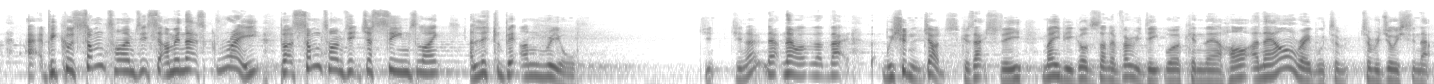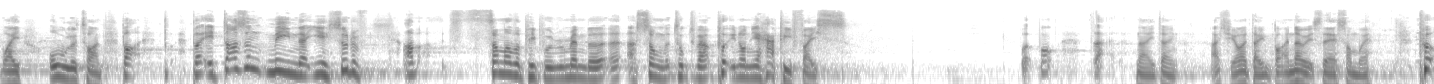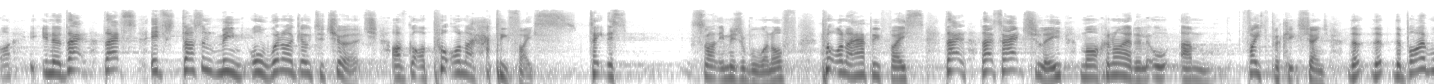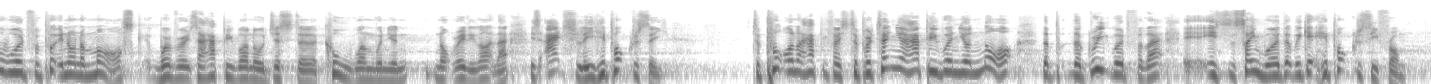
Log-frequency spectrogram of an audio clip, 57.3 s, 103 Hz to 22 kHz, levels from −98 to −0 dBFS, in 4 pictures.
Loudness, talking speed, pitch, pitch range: -46 LUFS, 205 wpm, 195 Hz, 155-235 Hz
